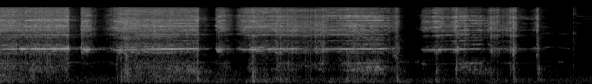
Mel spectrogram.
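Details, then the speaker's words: High-pitched whining hiss in bursts with short pauses, faint music behind: a high-speed surgical drill making a transverse cut through the pars after laminotomy during minimally invasive TLIF spine surgery, disarticulating the inferior facet. "okay once you drill through the parts this will disarticulate then for your facet and i'm almost there one or two areas"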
